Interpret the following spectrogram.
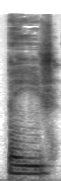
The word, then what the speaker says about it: beige: that says a then a G that says jus that's the second sound of G which is softened by a silent final E that's telling us that the G says just but a beige next word surveil to surveil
